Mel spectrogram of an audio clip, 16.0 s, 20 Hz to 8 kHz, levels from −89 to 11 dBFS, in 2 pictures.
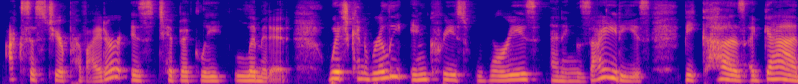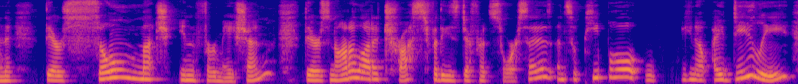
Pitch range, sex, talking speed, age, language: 155-210 Hz, female, 135 wpm, 30-49, English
